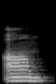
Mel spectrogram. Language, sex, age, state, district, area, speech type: Tamil, female, 18-30, Tamil Nadu, Virudhunagar, rural, read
